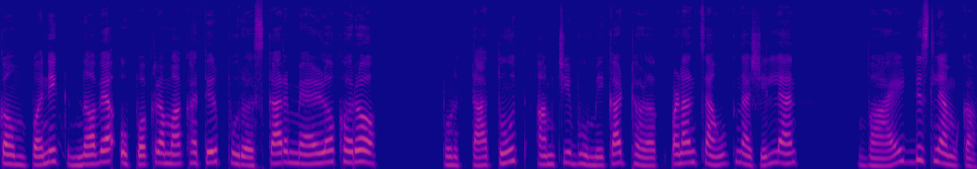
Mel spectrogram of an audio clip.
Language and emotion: Goan Konkani, sad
